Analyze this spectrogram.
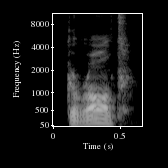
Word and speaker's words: Geralt: Geralt.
